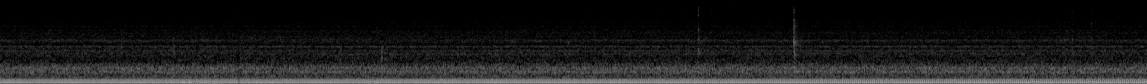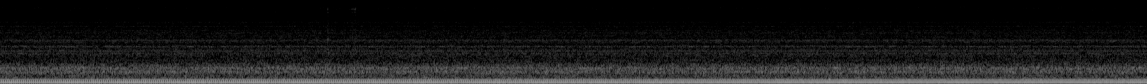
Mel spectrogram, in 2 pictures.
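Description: Steady low electrical hum from running bench equipment, with a soft hiss above it that does not change.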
